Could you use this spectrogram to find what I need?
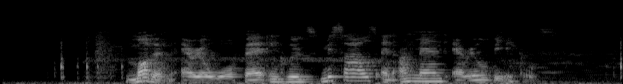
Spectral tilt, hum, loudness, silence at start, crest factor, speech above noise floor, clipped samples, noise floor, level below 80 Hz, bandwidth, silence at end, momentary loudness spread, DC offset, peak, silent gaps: -8.5 dB/octave; none; -29 LUFS; 0.15 s; 18 dB; 26 dB; under 0.1%; -55 dBFS; -52 dBFS; 6.8 kHz; 0.3 s; 20 LU; under 0.1%; -12 dBFS; none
